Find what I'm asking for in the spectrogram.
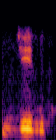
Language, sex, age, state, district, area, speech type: Urdu, male, 30-45, Delhi, Central Delhi, urban, conversation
